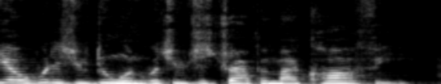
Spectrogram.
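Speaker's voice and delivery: put-on very high, mad, confrontational angry outburst. Retelling how a man at a bus stop reacted: imitating an angry man. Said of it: "this man instantly gets super mad".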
